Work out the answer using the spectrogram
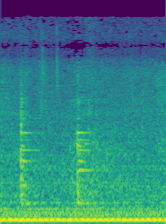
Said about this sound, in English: I stir it through so it's a really even, ricey, mushroomy mix.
